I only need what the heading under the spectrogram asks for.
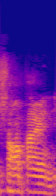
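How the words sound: The word is pronounced the French way. The speaker calls it right. "as opposed to champagne in French"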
